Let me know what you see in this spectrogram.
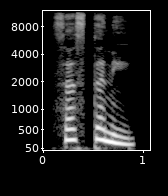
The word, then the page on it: ಶಶಾದನ: kannada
